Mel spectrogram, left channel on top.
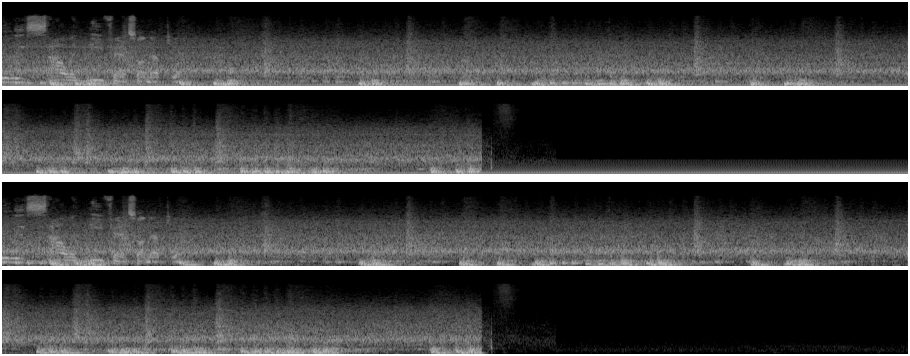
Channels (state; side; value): noise; left; hum, 12 dB below the sound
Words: solid defense on that play.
